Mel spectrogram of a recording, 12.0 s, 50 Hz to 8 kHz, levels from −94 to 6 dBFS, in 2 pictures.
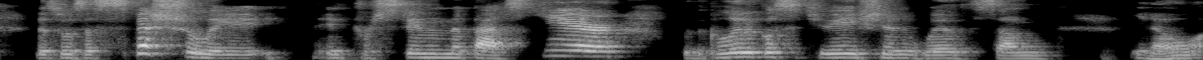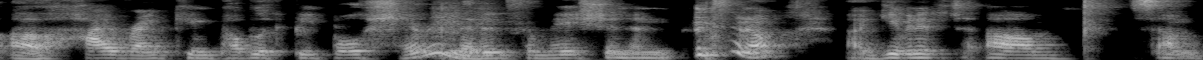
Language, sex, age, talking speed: English, female, 30-49, 155 wpm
